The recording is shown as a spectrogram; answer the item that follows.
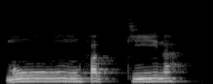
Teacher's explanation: Jadi cara bacanya itu agak ditahan, agak didengungkan. Jadi tidak seperti ini, mufakkina, tapi agak ditahan sedikit saja. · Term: ikhfa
